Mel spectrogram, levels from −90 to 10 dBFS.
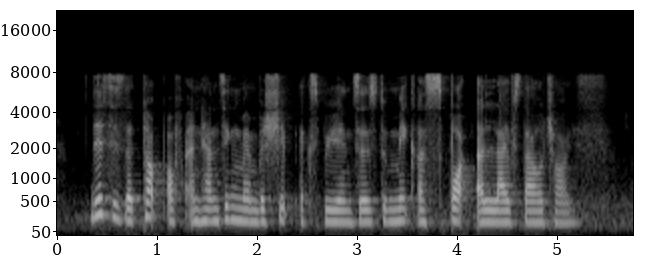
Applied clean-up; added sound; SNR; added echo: none; none; none; none.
